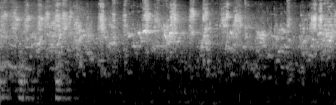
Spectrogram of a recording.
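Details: Budgerigars in a happy colony, steady rapid high chattering and squeaky warbles from many birds, rising and falling in loudness.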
